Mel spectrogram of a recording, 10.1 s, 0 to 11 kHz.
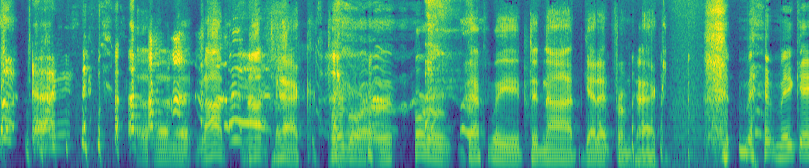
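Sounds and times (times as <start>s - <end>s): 
person coughing: 0.0s - 1.4s, 3.1s - 5.7s
speech: 0.3s - 10.1s
laughter: 0.4s - 6.0s, 9.3s - 9.7s.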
